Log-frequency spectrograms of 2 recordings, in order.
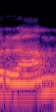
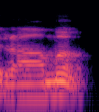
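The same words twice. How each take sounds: First: "राम" ending on a bare m with no final vowel, as in everyday Hindi; clipped Hindi ending. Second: "राम" said slowly with the final a sounded, "Raama"; full Sanskrit ending. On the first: Teacher showing students the everyday Hindi way, clipped. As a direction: say "राम" as "Raam", the final a dropped. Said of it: "वो है राम". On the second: Teacher showing students the correct Sanskrit form, slow. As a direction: draw out "राम" and voice the last short a. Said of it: "वो राम नहीं है". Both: Shown as a demonstration.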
